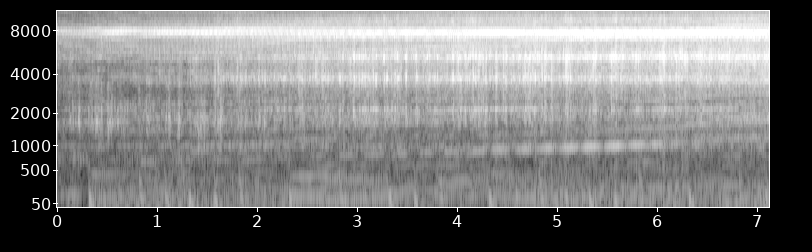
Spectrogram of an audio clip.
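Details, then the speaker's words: WM210V lathe BLDC spindle motor at maximum speed: high rising whine with fast regular metallic ticking from worn rear motor bearing, first suspected as impeller; fixed by replacing with Koyo 6002ZZCM bearings. "Надеюсь, было слышно на максимальных оборотах, как шумит задний подшипник."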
